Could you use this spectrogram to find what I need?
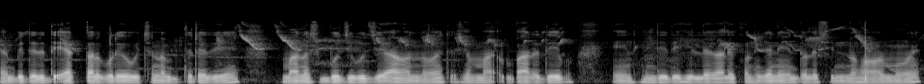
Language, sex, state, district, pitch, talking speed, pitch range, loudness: Chakma, male, Tripura, Unakoti, 90 Hz, 150 wpm, 90-95 Hz, -20 LUFS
